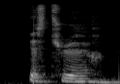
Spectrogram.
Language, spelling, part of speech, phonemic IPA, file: French, estuaire, noun, /ɛs.tɥɛʁ/, LL-Q150 (fra)-estuaire.wav
- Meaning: estuary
